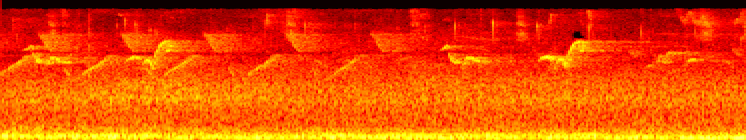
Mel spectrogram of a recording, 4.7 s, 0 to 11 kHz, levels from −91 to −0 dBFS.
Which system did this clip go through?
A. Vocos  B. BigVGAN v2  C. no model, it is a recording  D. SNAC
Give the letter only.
C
